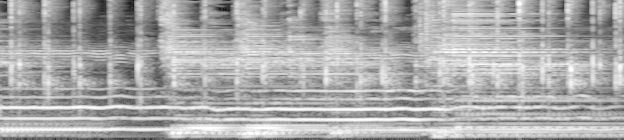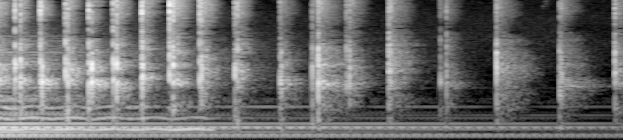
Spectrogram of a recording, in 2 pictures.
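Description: A song ends on a held sung note over a sustained acoustic guitar chord. Then a homemade spin drum rattles: its beads strike the plastic lid in fast, even clicks that fade over the last few seconds while the chord rings on.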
